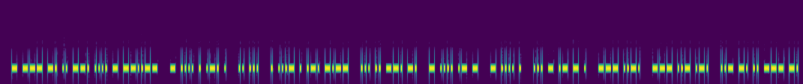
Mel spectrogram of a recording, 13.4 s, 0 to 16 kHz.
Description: Morse code, heard as a keyed tone, about 40 wpm, 700 Hz. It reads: TONIGHT, THERE IS EVERY SIGN THAT THE STATE OF OUR UNION
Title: Sentences from Top 1400 Words 40wpm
